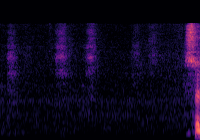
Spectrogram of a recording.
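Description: Pen writing on paper: a few faint, short scratching strokes as a figure is written.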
